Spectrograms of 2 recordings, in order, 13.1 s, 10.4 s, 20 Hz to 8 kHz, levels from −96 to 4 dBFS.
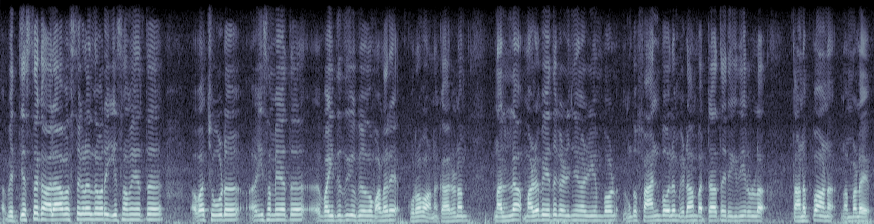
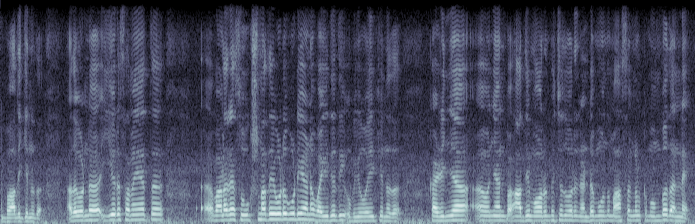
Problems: none marked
